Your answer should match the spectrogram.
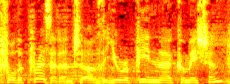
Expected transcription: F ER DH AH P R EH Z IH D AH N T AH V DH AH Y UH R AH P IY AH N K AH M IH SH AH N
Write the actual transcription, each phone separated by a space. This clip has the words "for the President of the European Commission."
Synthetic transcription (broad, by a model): F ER DH AH P R EH Z IH D AH N T AH V DH AH Y UH R AH P IY AH N K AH M IH SH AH N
